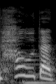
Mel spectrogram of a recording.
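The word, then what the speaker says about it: Gouda: 입안에서 부드럽게 녹아서 사라집니다 고다 치즈는 네덜란드를 대표하는 치즈 예요 네덜란드 발음으로는 하우 다 치즈입니다 에멘탈 치즈 보다 적은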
